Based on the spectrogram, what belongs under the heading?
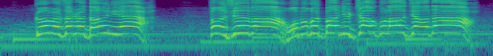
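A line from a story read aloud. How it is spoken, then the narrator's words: Shout. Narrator (Chinese): 宋子琪对着那茫茫人海喊道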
